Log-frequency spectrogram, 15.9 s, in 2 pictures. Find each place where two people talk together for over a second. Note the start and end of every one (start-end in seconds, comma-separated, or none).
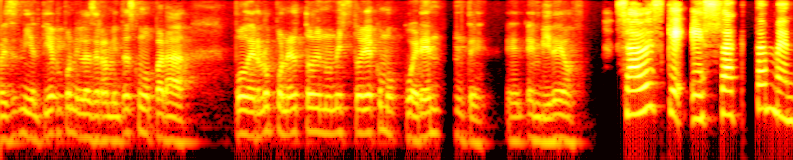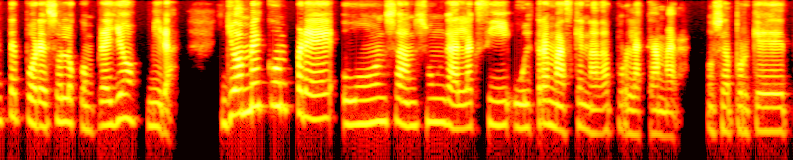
none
